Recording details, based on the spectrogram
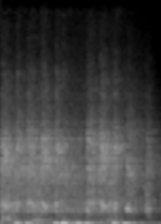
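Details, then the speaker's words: Carbureted motorcycle that sat about a year on old fuel, tested with no choke then full choke: starter cranks in quick, even pulses but the engine never fires, a crank-no-start. "Nothing. All right, let's try it with choke. Full choke. Same thing."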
